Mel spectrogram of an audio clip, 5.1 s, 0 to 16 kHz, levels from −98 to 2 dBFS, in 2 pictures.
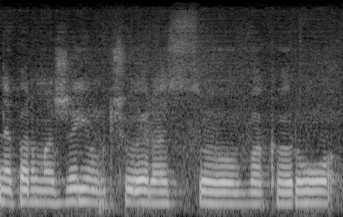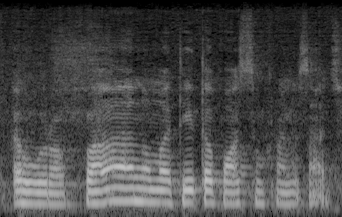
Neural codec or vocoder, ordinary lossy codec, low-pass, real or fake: vocoder, 44.1 kHz, 128 mel bands, Pupu-Vocoder; Opus, 64 kbps; 14.4 kHz; fake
